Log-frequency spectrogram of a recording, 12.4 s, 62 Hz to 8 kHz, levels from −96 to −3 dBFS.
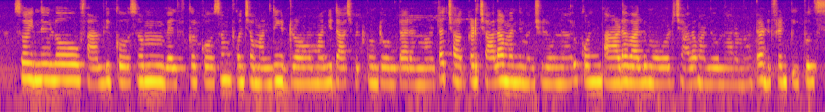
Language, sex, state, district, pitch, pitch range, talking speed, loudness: Telugu, female, Andhra Pradesh, Srikakulam, 225 Hz, 215-235 Hz, 115 wpm, -17 LUFS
